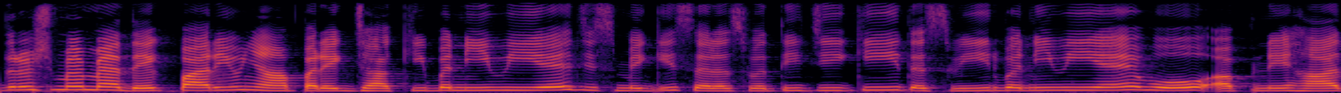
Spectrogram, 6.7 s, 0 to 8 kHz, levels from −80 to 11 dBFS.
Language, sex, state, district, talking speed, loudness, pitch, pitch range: Hindi, female, Chhattisgarh, Korba, 250 wpm, -17 LUFS, 235 Hz, 215-255 Hz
